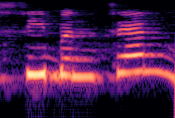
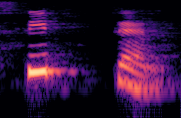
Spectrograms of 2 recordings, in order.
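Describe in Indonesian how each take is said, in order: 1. Kata ini tetap punya suku kata tambahan en. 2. Kata ini menghilangkan suku kata en. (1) "Bukan siebzehn" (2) "E N-nya dihilangin"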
